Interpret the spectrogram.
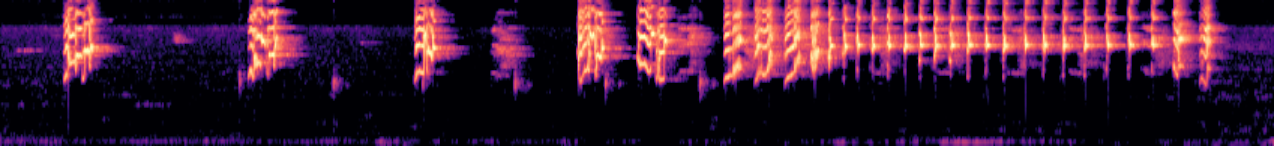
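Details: Fighter lovebird in gacor form meant to spur other birds into song: harsh separated squawks, then a long fast trill of rhythmic shrill notes lasting about four seconds, the ngekek panjang chatter.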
